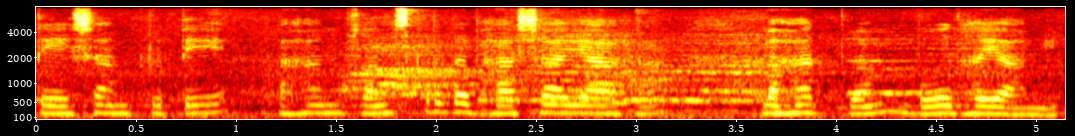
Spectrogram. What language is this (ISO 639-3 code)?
san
